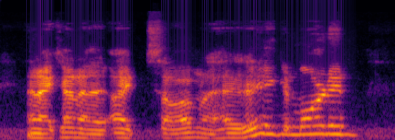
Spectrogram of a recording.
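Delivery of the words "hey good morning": high-pitched sarcastic holler. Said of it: "sarcastically hollered".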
